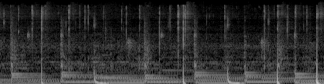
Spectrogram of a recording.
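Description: Bay leaves for matki usal dropped into hot oil with cumin and a pinch of hing, giving a steady close sizzle with background music playing throughout.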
